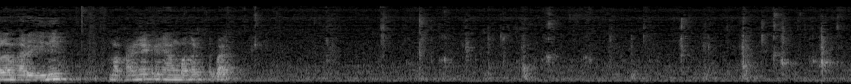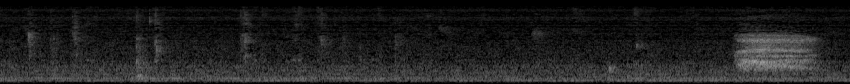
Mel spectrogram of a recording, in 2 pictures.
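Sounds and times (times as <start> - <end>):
steady low hum: 0.0 - 17.0
man chewing food: 2.4 - 15.2.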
